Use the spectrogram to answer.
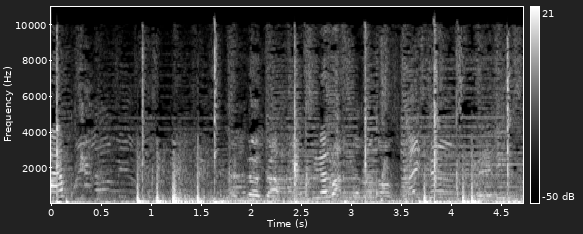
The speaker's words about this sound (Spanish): Suenan los fuegos artificiales.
